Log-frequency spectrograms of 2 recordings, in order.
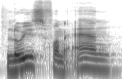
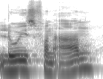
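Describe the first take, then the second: First: The name is pronounced the English way. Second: The name is pronounced the German way.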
